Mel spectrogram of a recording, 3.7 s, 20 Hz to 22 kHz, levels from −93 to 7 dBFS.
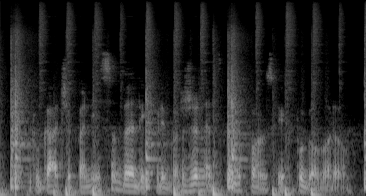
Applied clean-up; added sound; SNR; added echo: none; Drum kit; 2 dB; none.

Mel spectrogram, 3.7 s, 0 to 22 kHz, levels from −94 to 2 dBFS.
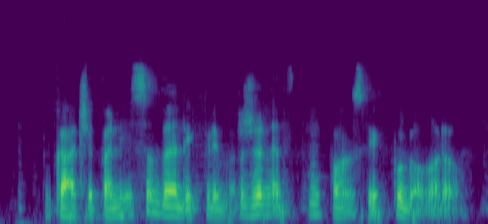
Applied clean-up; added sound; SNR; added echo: neural mask model DeepFilterNet 3.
